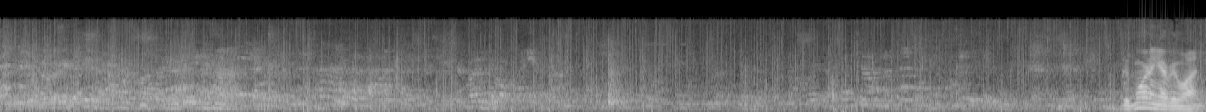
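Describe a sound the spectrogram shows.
Several people murmur quietly in the distance.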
